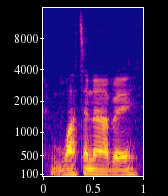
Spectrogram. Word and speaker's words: Watanabe: And with like Ken Watanabe. Why did I say his name like that? That was weird. Watanabe.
